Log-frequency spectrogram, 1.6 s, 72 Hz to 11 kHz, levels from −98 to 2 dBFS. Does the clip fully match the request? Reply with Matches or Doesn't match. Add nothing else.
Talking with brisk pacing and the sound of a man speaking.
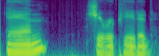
Doesn't match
